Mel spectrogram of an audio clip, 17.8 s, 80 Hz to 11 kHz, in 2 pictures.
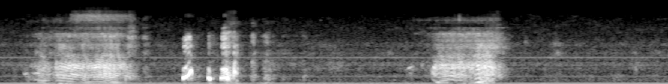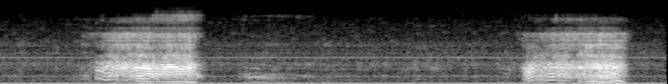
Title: This IS how Hillbillies SLEEP pt.2(why is he snoring like that)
